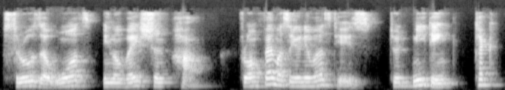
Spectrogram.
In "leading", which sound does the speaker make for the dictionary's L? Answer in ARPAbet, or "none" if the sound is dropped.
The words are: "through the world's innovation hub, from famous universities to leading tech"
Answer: N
